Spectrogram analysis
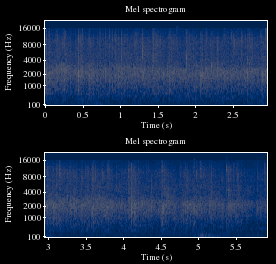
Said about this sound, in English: Oh, clap your hands to the Lord. I feel the Holy Ghost right here.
